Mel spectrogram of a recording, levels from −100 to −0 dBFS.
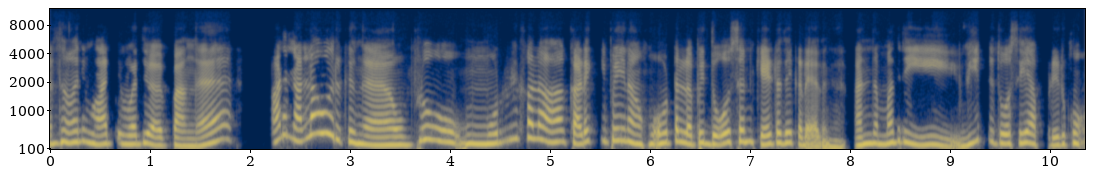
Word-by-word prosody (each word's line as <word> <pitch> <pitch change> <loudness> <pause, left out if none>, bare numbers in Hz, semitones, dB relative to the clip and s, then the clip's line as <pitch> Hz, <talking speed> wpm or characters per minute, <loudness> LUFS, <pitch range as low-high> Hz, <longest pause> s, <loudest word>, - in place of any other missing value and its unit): அந்த 225 +5 -1
மாதிரி 255 +2 0
மாத்தி, 215 +2 -2
மாத்தி 205 +3 +1
வைப்பாங்க. 175 -2 -1 0.8
ஆனா 430 - -1
நல்லாவும் 440 +10 +2
இருக்குங்க. 255 - +1 0.3
அவ்ளோ 190 +12 -2 0.6
முறுகலா 310 +7 0 0.3
கடைக்கு 255 +4 0
போய் 290 -2 0
நான் 215 -5 +1
ஹோட்டல்ல 230 +1 +2
போய் 225 -3 +1
தோசன்னு 250 +4 +1
கேட்டதே 230 +4 +2
கெடையாதுங்க. 180 -6 0 0.2
அந்த 220 +3 +3
மாதிரி 245 +1 +1 0.6
வீட்டு 260 -1 -4
தோசையே 230 +2 +1
அப்டி 180 0 -5
இருக்கும். 210 +2 -1
235 Hz, 140 wpm, -22 LUFS, 210-270 Hz, 0.8 s, அந்த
